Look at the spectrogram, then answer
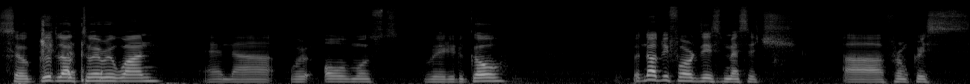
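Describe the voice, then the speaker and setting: On a very clean recording with a silent background, a man with a non-native accent speaks very slowly with long, frequent pauses, his medium pitch showing ordinary variation. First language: not English. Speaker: sim racing broadcast commentator. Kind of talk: live race broadcast; tribute speech. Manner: halting, many fillers.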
